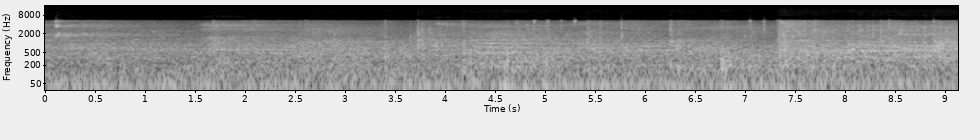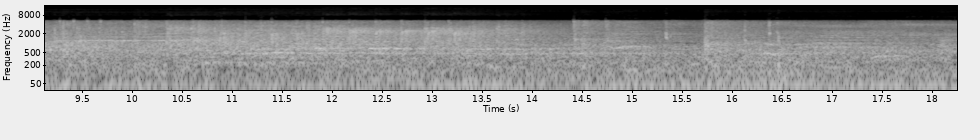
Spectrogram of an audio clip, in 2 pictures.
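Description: Chatter of many voices in a large, echoing badminton hall, louder through the middle stretch, with a few faint sharp clicks of racket-on-shuttlecock hits.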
